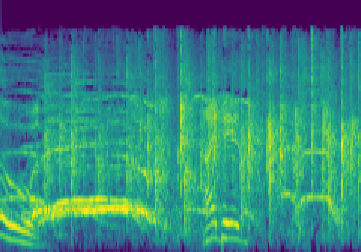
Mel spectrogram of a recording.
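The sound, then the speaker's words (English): An audience in San Francisco bursts into steady, dense applause mixed with cheers and rising whoops, the clapping thinning into scattered claps toward the end. “I did not say applaud.”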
